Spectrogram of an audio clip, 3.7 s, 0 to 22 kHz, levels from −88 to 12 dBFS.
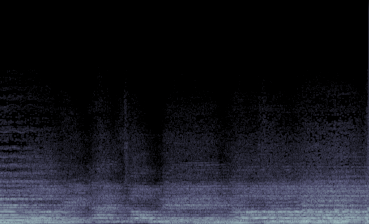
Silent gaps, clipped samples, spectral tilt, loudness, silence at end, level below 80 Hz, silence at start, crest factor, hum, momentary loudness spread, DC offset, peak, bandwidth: none; under 0.1%; -6.5 dB/octave; -27 LUFS; 0 s; -58 dBFS; 0 s; 16 dB; none; 10 LU; under 0.1%; -10 dBFS; 11.5 kHz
